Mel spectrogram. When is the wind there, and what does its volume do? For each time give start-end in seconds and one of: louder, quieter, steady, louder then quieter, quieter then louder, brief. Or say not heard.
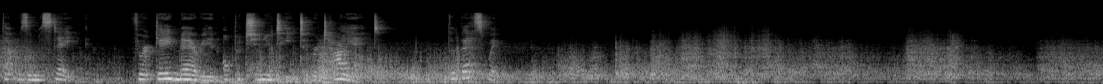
0.0-11.0 louder then quieter.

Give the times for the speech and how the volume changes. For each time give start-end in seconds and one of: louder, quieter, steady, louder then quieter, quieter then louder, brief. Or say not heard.
0.0-5.0 louder then quieter.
